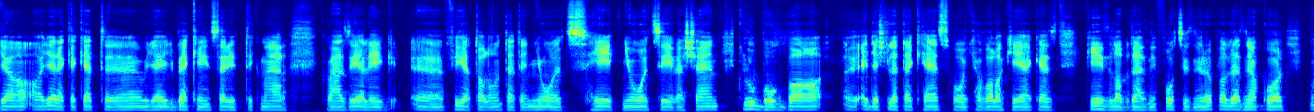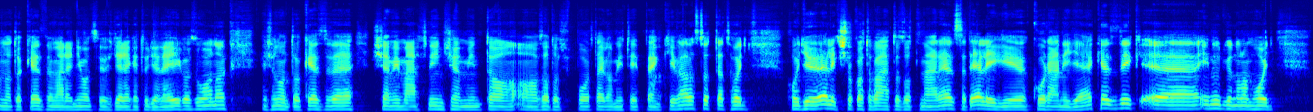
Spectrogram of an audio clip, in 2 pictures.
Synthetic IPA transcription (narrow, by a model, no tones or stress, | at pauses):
ɒːɟɛɾɛkɛkɛt̪uɟɛiːɟbɛkeːɲsɛɾiːt̪ːikmaːrkʋaːziɛleːɡøfijɒt̪ɒlo̞nt̪ɛɦaːt̪ɛɟɲo̞lt̪sheːt̪ɲo̞lt̪seːvɛʃɛnklubo̞ɡbɒ | ʔɛɟːɛʃylɛt̪ɛkhɛzho̞chɒvɒlɒkiɛlkɛzd̪keːzlɒbd̪aːznifo̞t̪sizniɾøplɒbd̪aːzniɒkːo̞ronːɒnoːlkɛzd̪vɛmaːɾɛɟɲo̞lt̪seːvɛʒɟɛɾɛkɛt̪uɟɛlɛiɡɒzolnɒkeːʃo̞nːɒnt̪olkɛzd̪vɛ | ʃɛmːimaːʃnint͡ʃɛmːint̪ɒzɒd̪o̞t̪ʃpo̞rt̪aːɡɒmit̪eːpːɛŋkivaːlɒst̪ot̪ːaːt̪ho̞ɟho̞ɟɛleːkʃo̞kɒt̪ʋaːlt̪o̞zo̞t̪maːɾɛzt̪aːt̪ɛleːɡko̞ɾaːniːɟɛlkɛzd̪ikeːnuːɟɡond̪olo̞mɦo̞ɟ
